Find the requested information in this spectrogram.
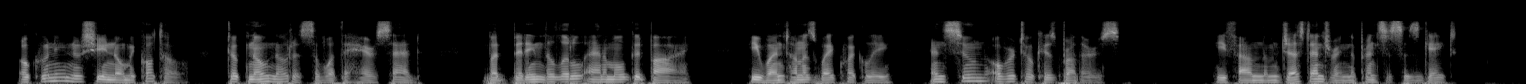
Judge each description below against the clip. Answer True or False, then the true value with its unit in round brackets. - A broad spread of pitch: False (4.2 semitones)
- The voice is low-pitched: True (105 Hz)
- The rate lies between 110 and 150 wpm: True (140 wpm)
